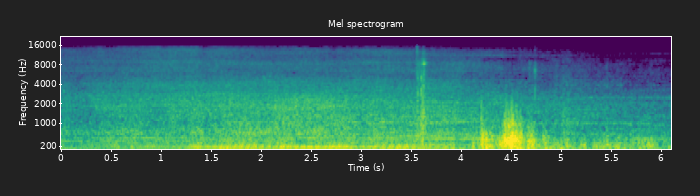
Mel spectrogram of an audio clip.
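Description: A motor vehicle's engine running steadily, growing louder and then stopping about four seconds in, followed by uneven bursts of rumbling noise, the loudest just after.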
